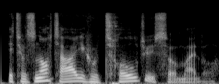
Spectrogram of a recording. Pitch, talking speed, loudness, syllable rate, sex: 130 Hz, 275 wpm, -18 LUFS, 5.2 syllables/s, male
